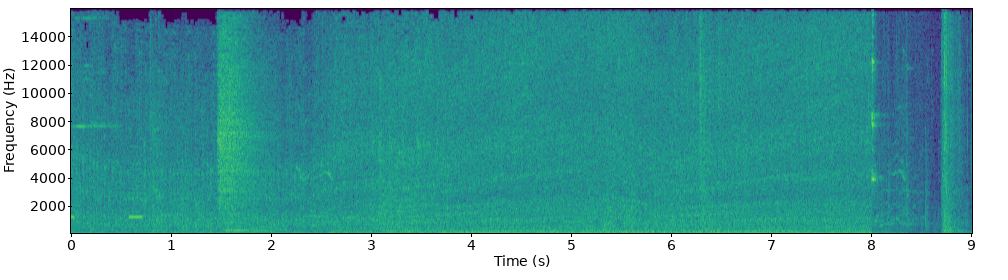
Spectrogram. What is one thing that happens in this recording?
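A truck engine rumbles loudly.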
